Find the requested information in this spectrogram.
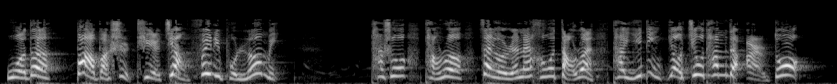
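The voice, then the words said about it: Loud, ringing child's voice. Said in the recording (Chinese): “脸色灰白而嘴唇发抖的，用嘹亮的声音说”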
